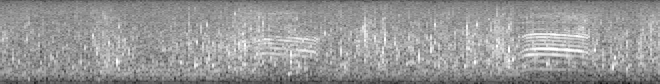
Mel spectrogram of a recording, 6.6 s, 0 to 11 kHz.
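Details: Australian raven in the remote Kimberley, Australia (1997), giving two drawn-out, wavering, sheep-like wails about three seconds apart over a steady rushing background noise.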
